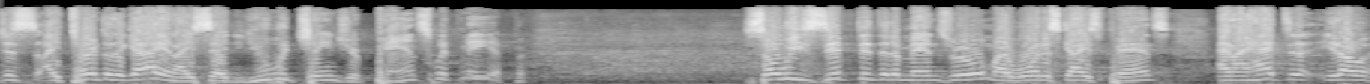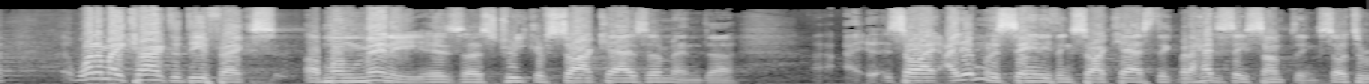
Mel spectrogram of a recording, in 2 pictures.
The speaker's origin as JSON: {"language": "English", "town": "Bronx", "region": "New York", "country": "United States", "tie": "born or raised there", "said": "I'm a kid from the Bronx. And my journey was to leave the Bronx, develop alcoholism, and get shipped back to the Bronx at the end of my drinking."}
